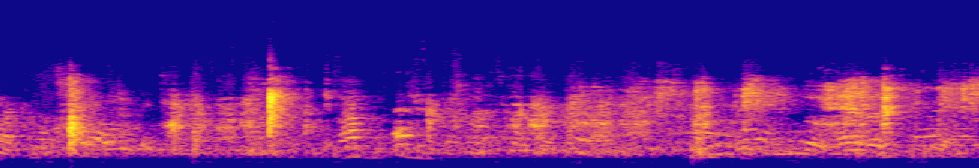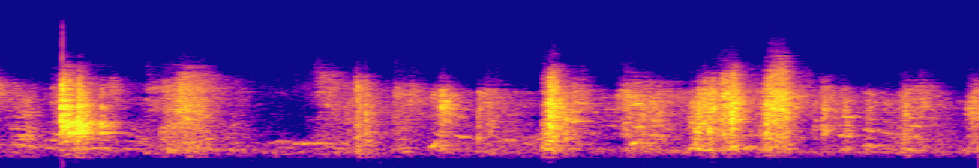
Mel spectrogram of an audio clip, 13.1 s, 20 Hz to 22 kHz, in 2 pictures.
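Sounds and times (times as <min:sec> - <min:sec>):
indistinct voices talking: 0:00.0 - 0:13.0.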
